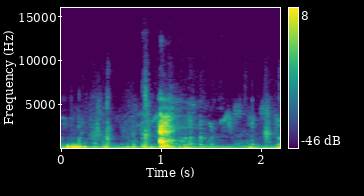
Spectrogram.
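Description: A single short animal call about a second in, its pitch falling sharply from high to low.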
